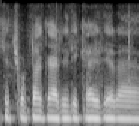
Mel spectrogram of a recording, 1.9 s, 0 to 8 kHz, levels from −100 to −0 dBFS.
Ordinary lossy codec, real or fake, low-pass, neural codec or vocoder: none; real; 7.2 kHz; none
